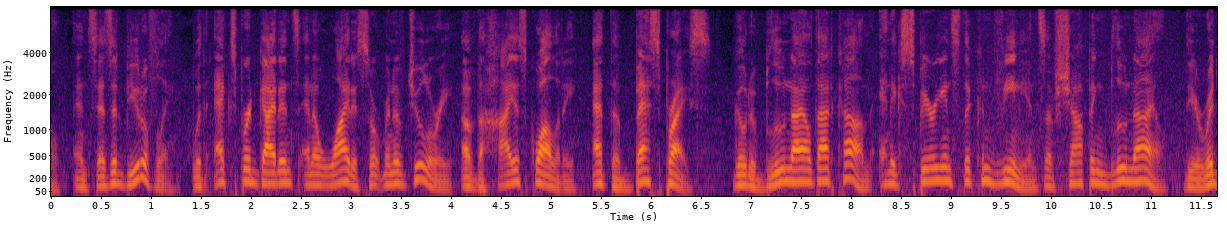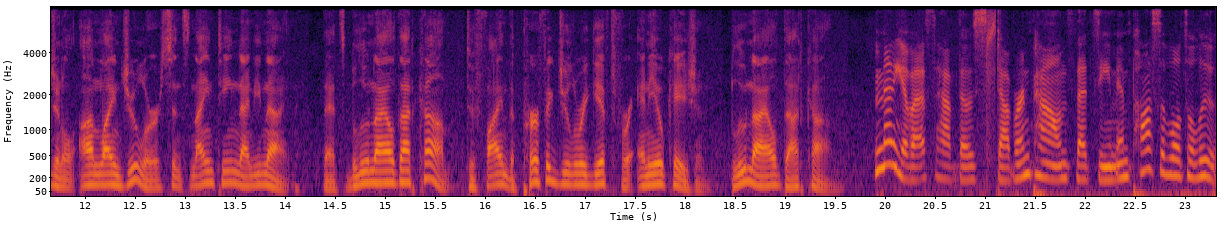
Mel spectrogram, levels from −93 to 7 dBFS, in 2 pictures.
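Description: After "and says it beautifully" at 1.31 s, and at 6.71, 14.24, 18.38 and 19.64 s, comfort noise replaces the background for 0.09 to 0.27 s. It sits about 2 dB quieter, smoother than the room noise, likely from discontinuous transmission. At 21.02 s, the voice detector likely dropped the sound. About 60 ms is lost, and steady noise fills 90 ms. Nothing is heard above 8 kHz.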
